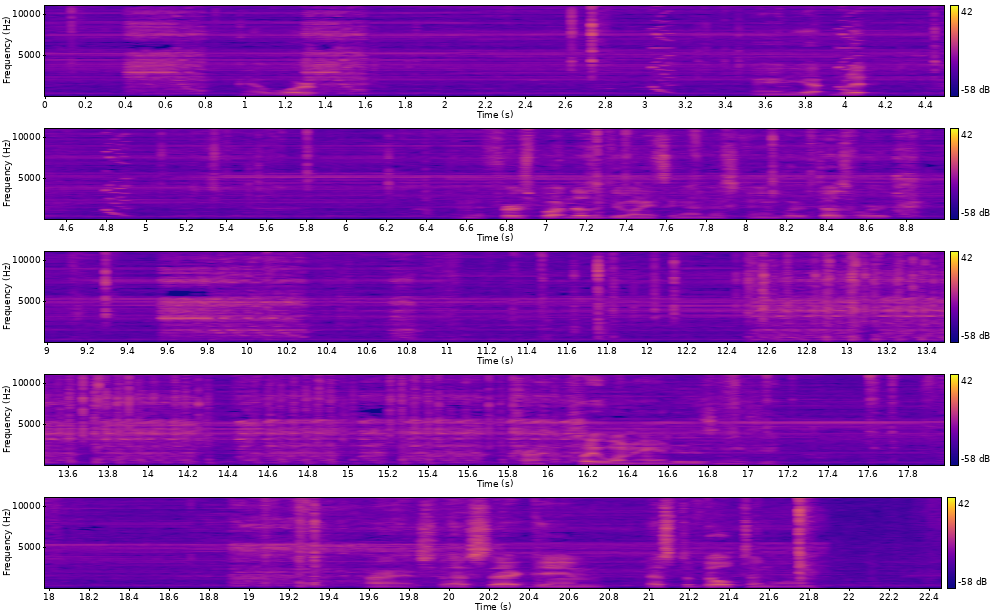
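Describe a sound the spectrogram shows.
A video game plays electronic tones and zaps.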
